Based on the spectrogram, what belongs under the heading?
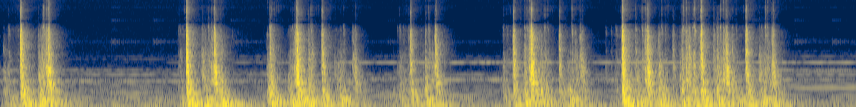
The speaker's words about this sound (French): J'ai fermé ma porte à clé, et juste avant de me retourner vers le salon, la poignée de la porte d'entrée a bougé violemment.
